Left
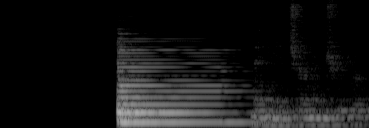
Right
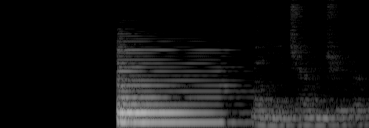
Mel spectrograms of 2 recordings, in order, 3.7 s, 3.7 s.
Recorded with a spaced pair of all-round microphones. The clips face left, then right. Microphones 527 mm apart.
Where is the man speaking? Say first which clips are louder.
Left 3 dB; 65° left (ahead or behind), 1.4 m.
